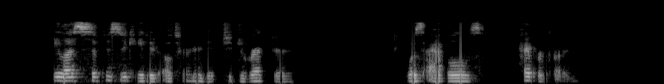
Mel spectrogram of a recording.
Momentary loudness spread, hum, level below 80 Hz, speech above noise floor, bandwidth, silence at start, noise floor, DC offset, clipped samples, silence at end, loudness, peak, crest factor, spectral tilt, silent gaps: 19 LU; none; -62 dBFS; 40 dB; 7.8 kHz; 0.55 s; -70 dBFS; under 0.1%; under 0.1%; 0.95 s; -29 LUFS; -10 dBFS; 22 dB; -3 dB/octave; none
